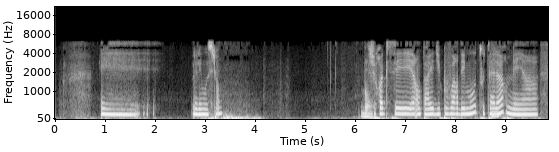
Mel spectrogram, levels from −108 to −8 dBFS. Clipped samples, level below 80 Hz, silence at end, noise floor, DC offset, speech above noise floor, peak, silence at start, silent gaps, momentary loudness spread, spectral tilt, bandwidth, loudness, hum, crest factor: under 0.1%; -28 dBFS; 0.15 s; -58 dBFS; under 0.1%; 42 dB; -2 dBFS; 0.4 s; none; 13 LU; -7 dB/octave; 6.4 kHz; -18 LUFS; none; 16 dB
